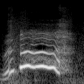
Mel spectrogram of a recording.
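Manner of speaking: loud high shriek of embarrassment; imitated panicked scream, very high; sudden hammed-up "Ah!" shrieked out; mock horrified scream. Acting out horror at hearing herself.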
